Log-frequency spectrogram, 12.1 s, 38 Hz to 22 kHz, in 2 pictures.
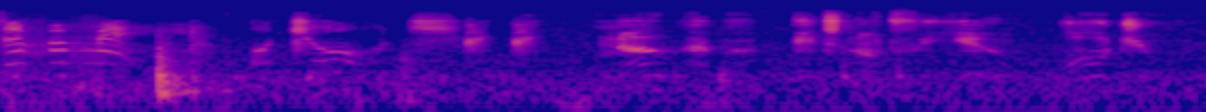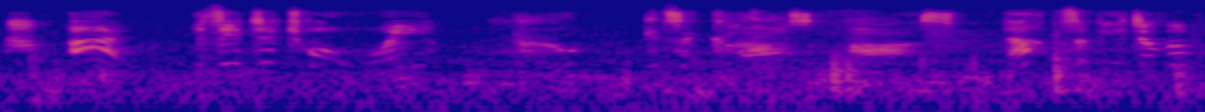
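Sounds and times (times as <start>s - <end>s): cartoon dialogue through speakers: 0.0s - 12.0s.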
